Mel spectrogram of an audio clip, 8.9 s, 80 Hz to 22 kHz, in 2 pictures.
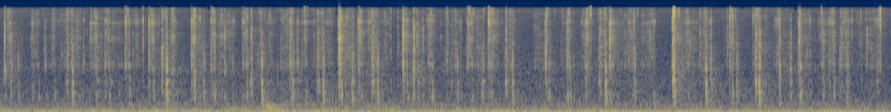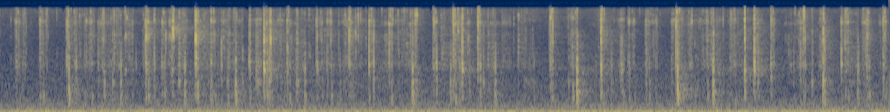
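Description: A small 60% mechanical keyboard with a grey case, white, mint and pink plastic keycaps and silent linear switches rests on a marble desk and is typed on steadily with the fingertips of both hands. Soft, muted keystrokes patter in a fast, continuous stream, each a short dull tap with a quick bright click on top over a low thuddy base.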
